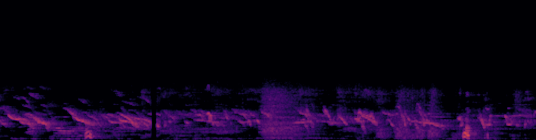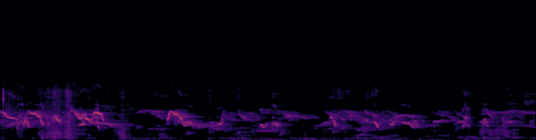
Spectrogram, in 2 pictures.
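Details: Native country chickens (nattu kozhi) at their food: a steady stream of thin, high, rapid chirps over about ten seconds, with scattered broadband pecking or scratching noises and a few lower clucks.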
